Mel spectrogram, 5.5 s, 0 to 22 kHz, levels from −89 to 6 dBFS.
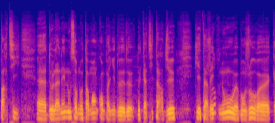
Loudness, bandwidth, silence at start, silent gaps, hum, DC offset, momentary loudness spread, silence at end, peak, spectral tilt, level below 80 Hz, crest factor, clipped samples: -17 LUFS; 13 kHz; 0 s; none; none; 0.3%; 7 LU; 0 s; -2 dBFS; -6.5 dB/octave; -52 dBFS; 14 dB; under 0.1%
